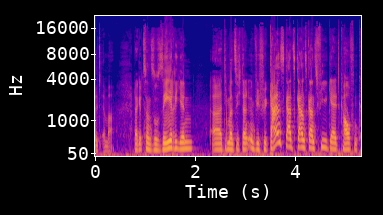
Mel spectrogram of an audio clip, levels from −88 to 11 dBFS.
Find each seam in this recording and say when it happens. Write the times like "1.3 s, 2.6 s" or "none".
none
